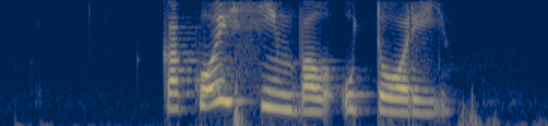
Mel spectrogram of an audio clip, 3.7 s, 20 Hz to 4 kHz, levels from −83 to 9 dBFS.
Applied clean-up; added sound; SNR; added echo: none; none; none; none.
